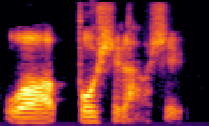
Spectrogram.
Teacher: I changed the 不 from fourth tone to second tone.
